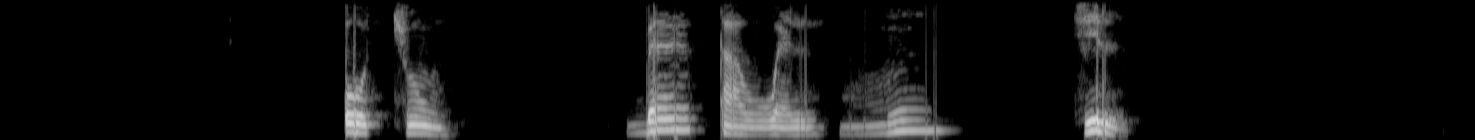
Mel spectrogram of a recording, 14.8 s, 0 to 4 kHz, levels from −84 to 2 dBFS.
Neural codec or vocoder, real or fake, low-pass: codec, 16 kHz, 16 kbps, FreqCodec, larger model; fake; 3.6 kHz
